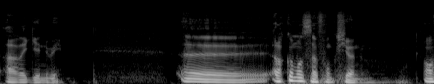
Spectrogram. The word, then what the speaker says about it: Araegenue: La ville importante dans notre région, c'est la ville qui est ici écrite Aregenuae, où est qu'on prononce en fait Aregenuae.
